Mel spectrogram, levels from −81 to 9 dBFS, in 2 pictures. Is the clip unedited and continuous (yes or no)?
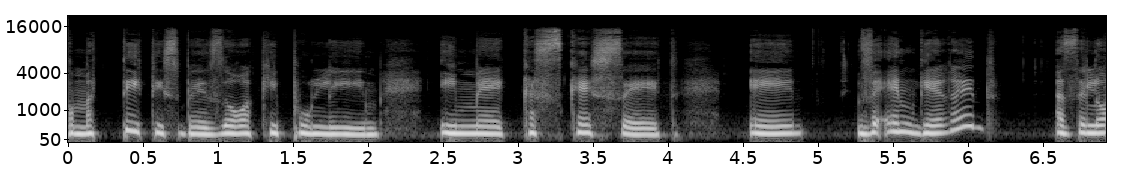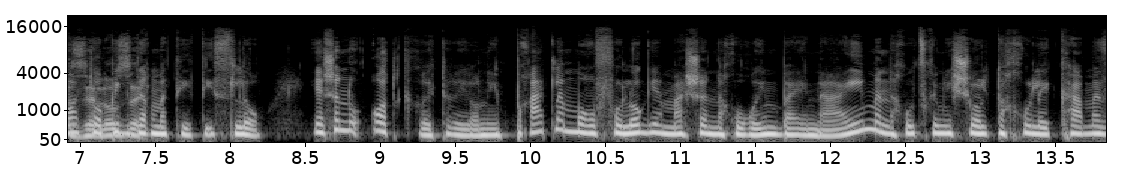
yes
